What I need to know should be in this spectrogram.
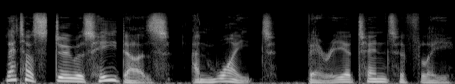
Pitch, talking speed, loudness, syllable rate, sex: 115 Hz, 130 wpm, -21 LUFS, 3.8 syllables/s, male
